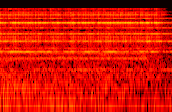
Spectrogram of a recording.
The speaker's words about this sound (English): Sure enough, as soon as the bell rang,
